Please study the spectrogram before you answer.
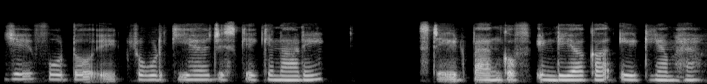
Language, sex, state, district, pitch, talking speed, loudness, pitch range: Hindi, female, Uttarakhand, Uttarkashi, 210 Hz, 125 wpm, -18 LUFS, 200-220 Hz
